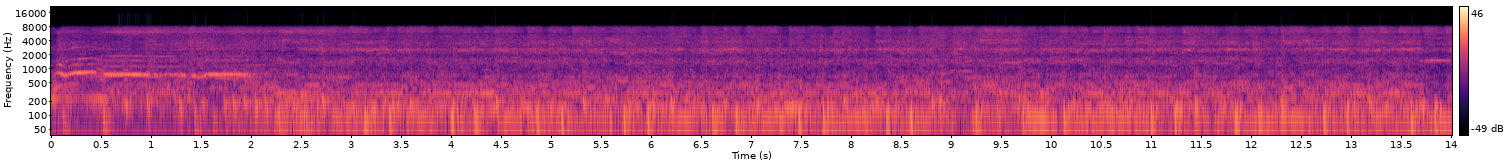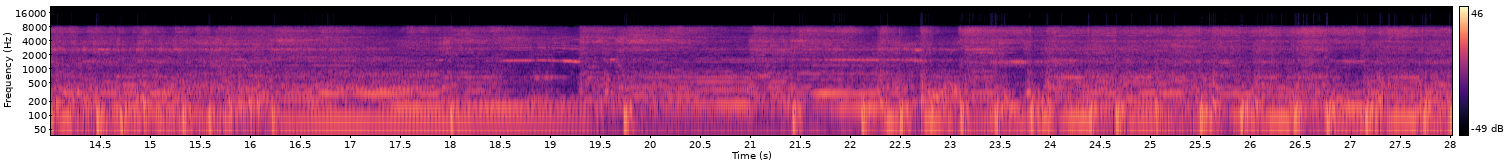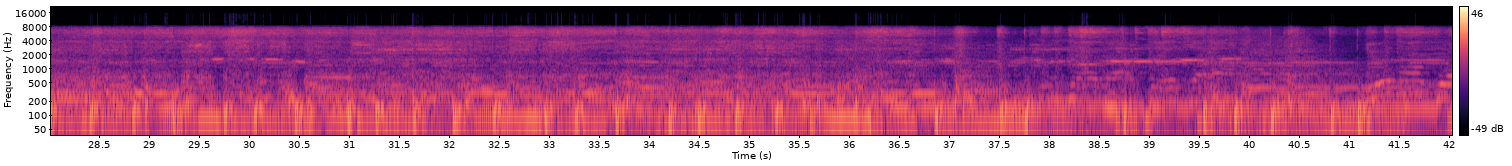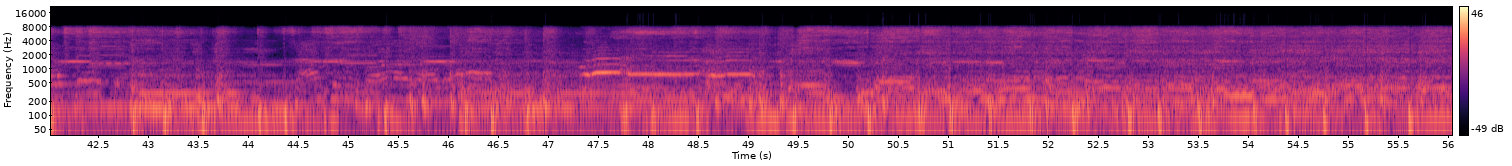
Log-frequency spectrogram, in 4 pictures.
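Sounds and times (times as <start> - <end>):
bass guitar: 0.0 - 56.0
drum kit: 0.0 - 56.0
electric guitar: 0.0 - 56.0.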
